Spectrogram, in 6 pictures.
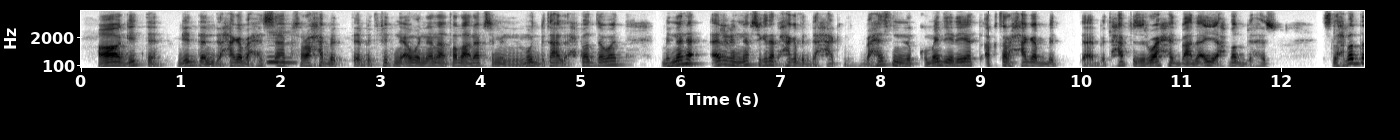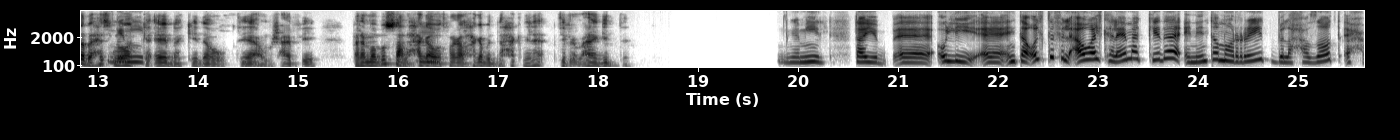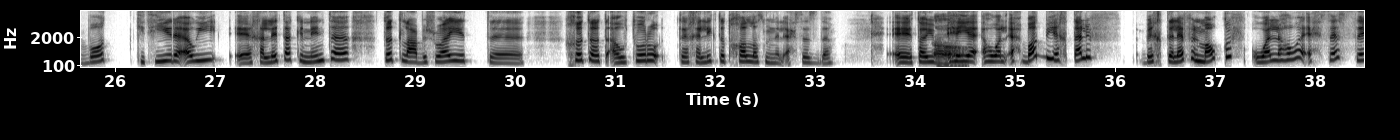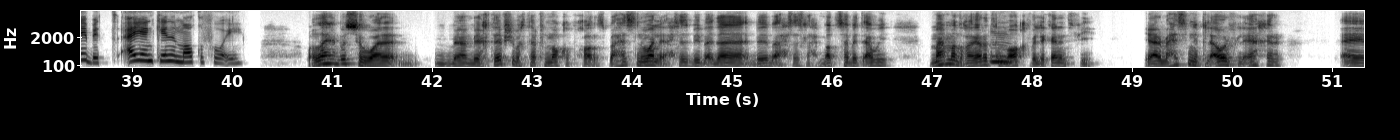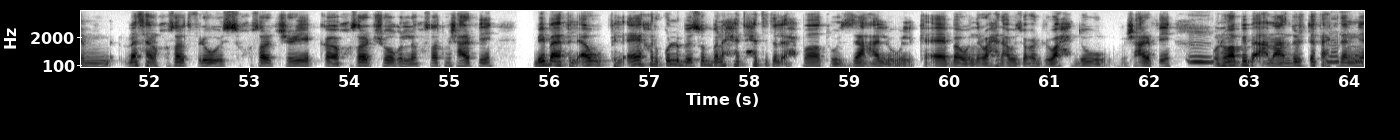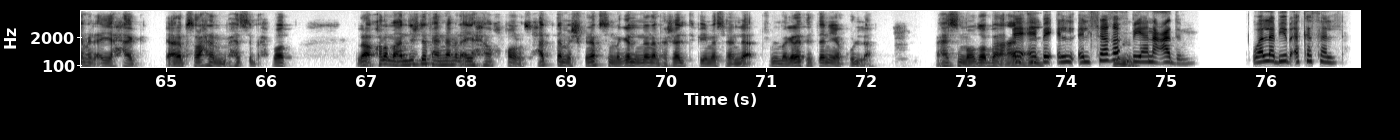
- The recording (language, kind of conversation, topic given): Arabic, podcast, إيه اللي بيحفّزك تكمّل لما تحس بالإحباط؟
- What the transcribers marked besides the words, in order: in English: "الMood"; tapping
